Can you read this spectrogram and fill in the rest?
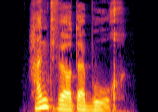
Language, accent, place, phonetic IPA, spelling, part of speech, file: German, Germany, Berlin, [ˈhantvœʁtɐˌbuːx], Handwörterbuch, noun, De-Handwörterbuch.ogg
- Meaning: “small” dictionary, concise dictionary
